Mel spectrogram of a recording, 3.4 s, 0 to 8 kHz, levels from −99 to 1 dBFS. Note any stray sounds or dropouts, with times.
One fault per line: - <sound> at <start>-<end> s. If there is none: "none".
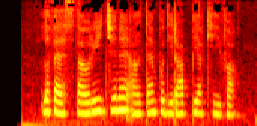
none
